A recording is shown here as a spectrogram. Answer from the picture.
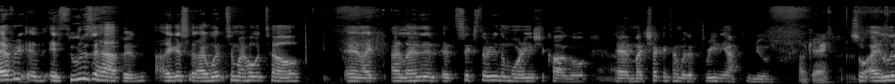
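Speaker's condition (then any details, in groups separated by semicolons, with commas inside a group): No condition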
